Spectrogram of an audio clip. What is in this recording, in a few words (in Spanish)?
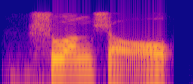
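"双手", chino mandarin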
